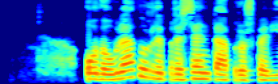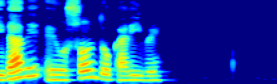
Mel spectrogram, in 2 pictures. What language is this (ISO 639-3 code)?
glg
